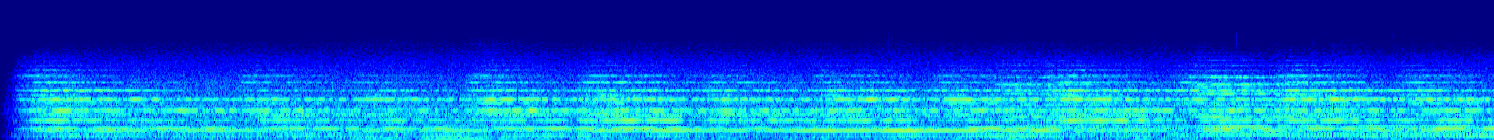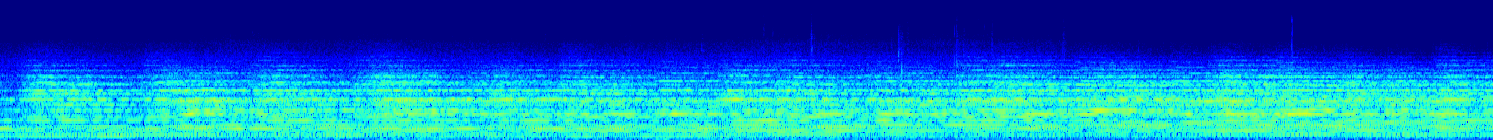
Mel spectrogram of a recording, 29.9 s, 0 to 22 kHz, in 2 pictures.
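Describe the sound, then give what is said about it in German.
Church bells of the Evangelical Lutheran Christ Church in Landshut, Lower Bavaria, Germany, ring out the 12 o'clock midday peal, several bells overlapping in a steady, continuous wash of tolling that stays full and loud throughout, with no voices. “Das Mittagsläuten kommt heute von der evangelisch-lutherischen Christuskirche im niederbayerischen Landshut.”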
